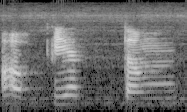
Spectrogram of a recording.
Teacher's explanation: కాదు అవ్యక్తం ఆ కి వ ని జాయిన్ చేసి అవ్ ఔ అన్నప్పుడు మీ పైన టీత్ కింద లిప్స్ మీదకి వస్తేనే ఆ అవ్ అనేది కరెక్ట్ గా ఆ స్ట్రెస్ కరెక్ట్ గా వినిపిస్తుంది.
